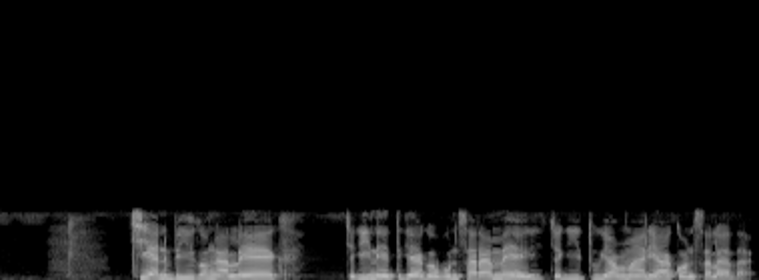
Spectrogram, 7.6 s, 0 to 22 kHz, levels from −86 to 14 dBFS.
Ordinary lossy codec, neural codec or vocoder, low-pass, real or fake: none; none; 5.4 kHz; real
